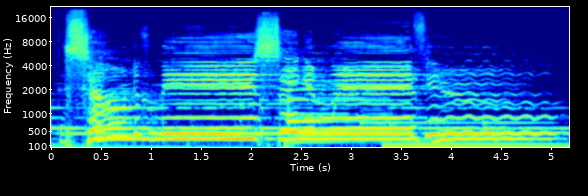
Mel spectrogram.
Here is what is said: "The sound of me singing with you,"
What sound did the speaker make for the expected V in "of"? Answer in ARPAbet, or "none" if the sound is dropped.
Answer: V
